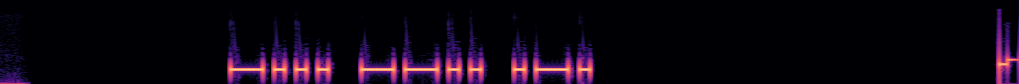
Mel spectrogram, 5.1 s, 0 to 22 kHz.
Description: Morse code, heard as a keyed tone, about 22 wpm, 700 Hz. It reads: BZR
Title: USA Call Sign Postfixes - 3 Letters 22wpm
